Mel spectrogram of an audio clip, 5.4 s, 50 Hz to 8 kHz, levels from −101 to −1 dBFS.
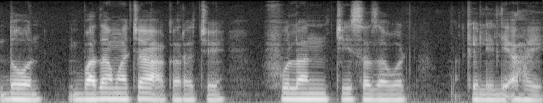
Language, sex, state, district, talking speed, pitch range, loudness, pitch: Marathi, male, Maharashtra, Mumbai Suburban, 90 wpm, 110-120 Hz, -17 LUFS, 115 Hz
